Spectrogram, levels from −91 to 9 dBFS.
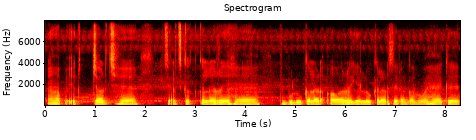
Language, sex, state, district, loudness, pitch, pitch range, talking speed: Hindi, male, Bihar, Lakhisarai, -21 LUFS, 145 Hz, 140-150 Hz, 145 wpm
